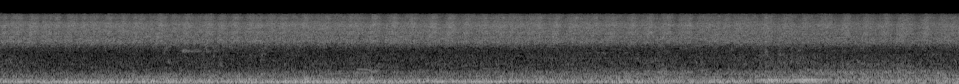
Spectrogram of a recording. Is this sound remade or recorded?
recorded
